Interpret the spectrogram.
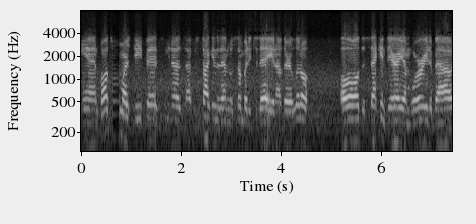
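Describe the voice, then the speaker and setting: Over noticeable background noise, a man with a fairly high voice talks at a fairly quick pace. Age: 30s. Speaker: fantasy football panelist. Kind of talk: casual chat. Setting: phone call while driving in car. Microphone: phone line.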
